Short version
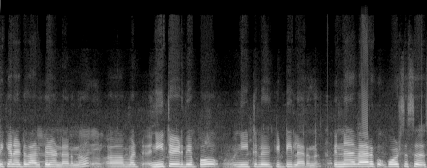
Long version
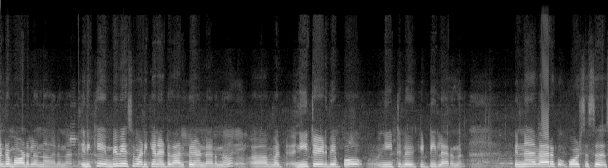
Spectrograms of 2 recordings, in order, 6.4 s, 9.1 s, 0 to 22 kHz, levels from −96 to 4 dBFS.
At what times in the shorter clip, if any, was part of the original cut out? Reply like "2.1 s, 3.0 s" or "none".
4.8 s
